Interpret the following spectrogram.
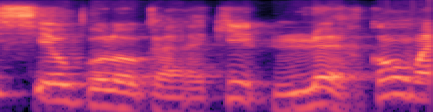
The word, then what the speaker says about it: leur: Leur. D'accord? Lembra lá quando a gente fala professor, aquele sufixo EUR? Professeur. Então, você vai pronunciar o mesmo sufixozinho lá, tá? Um sonzinho de er com um biquinho, ler. Com um biquinho, leur. Ou você pode falá-lo assim, ler com biquinho, leur.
